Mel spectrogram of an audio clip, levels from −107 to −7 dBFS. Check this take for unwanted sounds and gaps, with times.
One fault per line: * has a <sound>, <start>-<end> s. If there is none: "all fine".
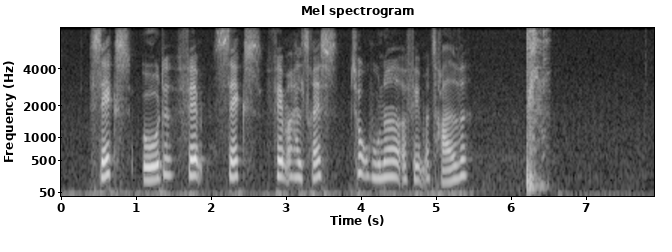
* has a thud, 6.2-6.5 s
